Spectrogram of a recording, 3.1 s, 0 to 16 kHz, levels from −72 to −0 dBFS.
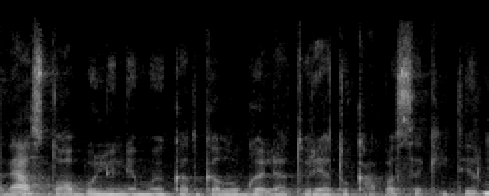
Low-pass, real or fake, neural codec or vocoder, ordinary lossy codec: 14.4 kHz; real; none; MP3, 96 kbps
